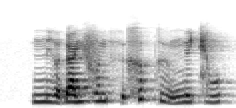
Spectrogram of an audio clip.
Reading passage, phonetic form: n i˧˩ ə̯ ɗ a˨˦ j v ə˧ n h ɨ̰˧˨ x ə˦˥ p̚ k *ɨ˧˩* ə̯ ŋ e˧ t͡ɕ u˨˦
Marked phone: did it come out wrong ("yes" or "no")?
no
